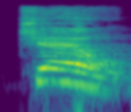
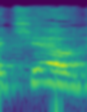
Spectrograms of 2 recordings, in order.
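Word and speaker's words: ciao: إلى اللقاء، سالي سلام، تشاو إلى اللقاء تنطق تشاو لأن كلمة إيطالي، بون جورني بون جورني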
